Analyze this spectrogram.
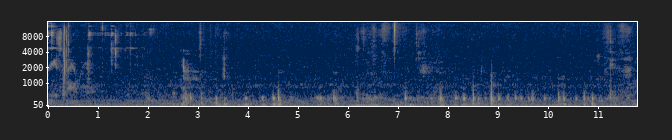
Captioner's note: jingling, then tapping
